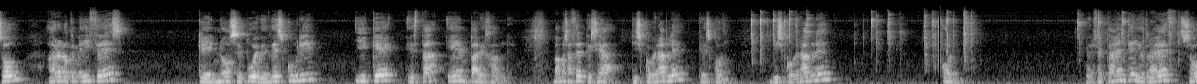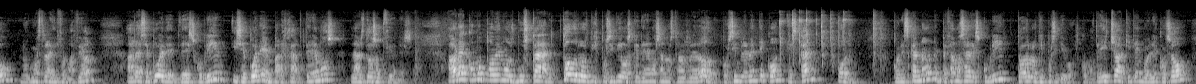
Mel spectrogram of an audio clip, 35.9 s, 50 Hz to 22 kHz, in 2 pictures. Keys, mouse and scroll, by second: 5.3-6.5 drag, 6.7-7.4 scroll up 2, 7.4-10.0 scroll up 1, 10.0-11.2 scroll up 1, 11.0-14.9 typing, 16.4 ctrl+p, 16.8 ctrl+p, 17.5 Return, 29.3-31.0 typing.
